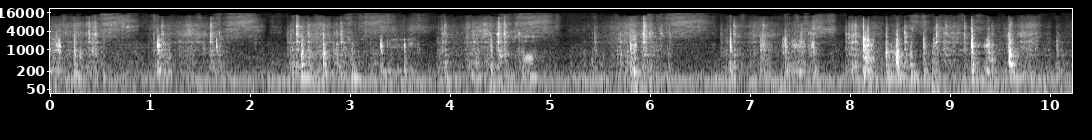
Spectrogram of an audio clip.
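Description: Sewer inspection camera's push cable being fed down the drain line, with irregular clicks and rattles over a steady low hum.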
